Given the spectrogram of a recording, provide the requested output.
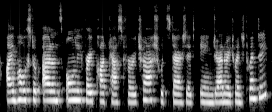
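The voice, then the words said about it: Irish accent. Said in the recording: “Obviously, I'm from Ireland, like I've said, and if my accent doesn't give it away”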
